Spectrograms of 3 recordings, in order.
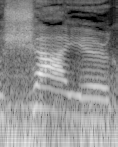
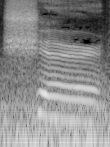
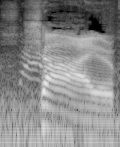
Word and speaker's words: shire: eh, noi dicevamo Shire come eh, Yorkshire e ha detto non si dice Shire ma Shire, Yorkshire, Oxfordshire. Così. Ok, questo è British English. Credo gli americani dicono Shire, vero?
